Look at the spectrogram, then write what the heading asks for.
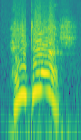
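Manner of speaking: high, chirpy call; high piped pony call; piping Pinkie. Acted. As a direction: pipe it up brightly. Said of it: "she piped up".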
